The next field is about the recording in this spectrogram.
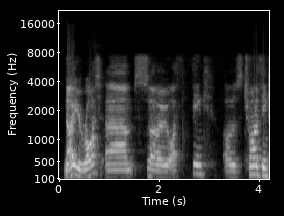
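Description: A man with an Australian accent speaks at a fairly slow pace, with ordinary pitch variation. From Melbourne, Australia. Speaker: pipe maker. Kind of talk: casual interview chat. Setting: video or phone call, late at night.

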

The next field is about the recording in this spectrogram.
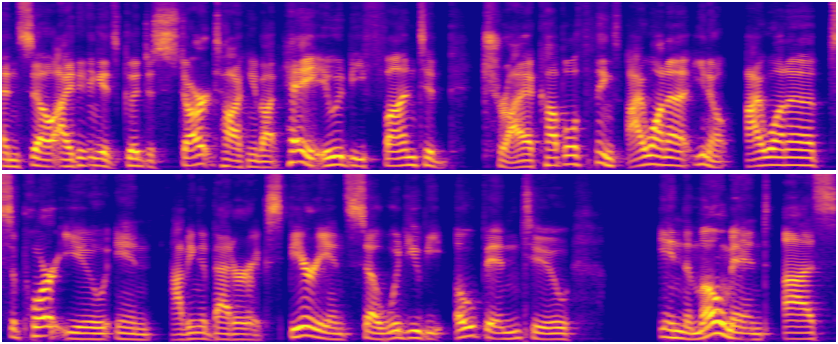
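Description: A man talks at a moderate pace and medium pitch. He has a plain, everyday voice, and the background is quiet. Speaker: business partner of sex therapist. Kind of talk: casual chat.

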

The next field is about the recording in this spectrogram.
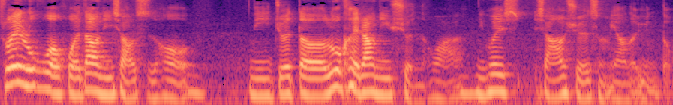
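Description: A woman speaks at a moderate pace with a fairly low pitch, vocal fry and lively intonation. Her loudness swings widely, and the room echo is audible. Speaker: podcast co-host. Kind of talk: casual chat. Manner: slightly slurred.

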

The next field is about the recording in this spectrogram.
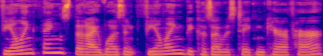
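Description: A woman talks with a New York accent at a medium pitch. The recording is very clean, with a silent background. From New York suburbs. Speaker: parent caregiver and patient advocate. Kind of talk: casual interview.

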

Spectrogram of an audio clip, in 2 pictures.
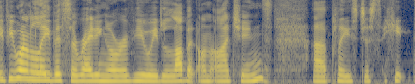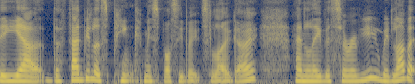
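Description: A very fast pace with ordinary pitch variation. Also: woman, medium pitch for a woman, quiet background. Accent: Australian. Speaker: performing arts school principal and podcast host. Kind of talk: casual chat.

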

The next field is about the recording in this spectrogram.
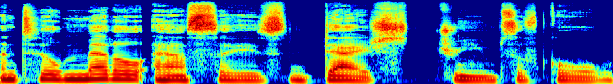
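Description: Recorded dry and close with no echo and a silent background, a woman with a very deep, low pitch speaks at a fairly slow pace in a dark, mellow tone with ordinary pitch variation. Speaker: essay author narrating her own essay. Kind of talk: audiobook-style narrated essay reading. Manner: measured, reflective, literary narration.

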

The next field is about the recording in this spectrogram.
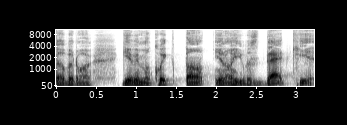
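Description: The recording is very clean, with a silent background. A man with an American accent talks in an ordinary speaking voice at a medium pitch, with fairly even intonation. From Cleveland, Ohio. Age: 60s. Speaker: exonerated former death row prisoner. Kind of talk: personal testimony.

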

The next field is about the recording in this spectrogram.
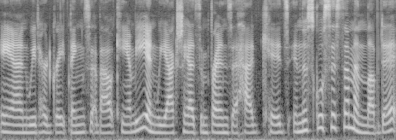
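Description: In a very clean recording with a silent background, a woman with an American accent talks at a moderate pace and fairly low pitch in an ordinary speaking voice with ordinary pitch variation. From Oregon, McMinnville. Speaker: mortgage broker and community organizer. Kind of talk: casual interview chat.

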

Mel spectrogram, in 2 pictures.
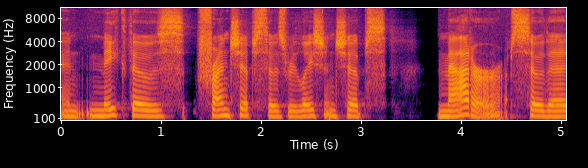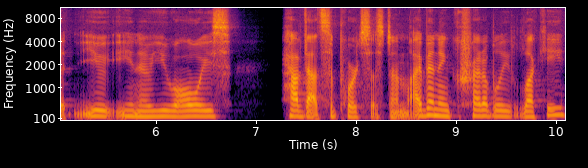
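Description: A woman with an American accent speaks fairly slowly in a fairly low, dark, mellow voice, with ordinary pitch variation and very even loudness, in a dry, close sound with no echo. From California, San Francisco Bay Area. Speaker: oncologist and cancer researcher. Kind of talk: interview.

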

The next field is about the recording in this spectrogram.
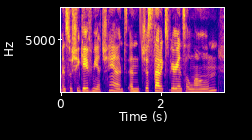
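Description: A normal speaking voice with an American accent moves at a moderate pace on a very clean recording with a silent background. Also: woman. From Massachusetts. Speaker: professional dancer and choreographer. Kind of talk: interview.

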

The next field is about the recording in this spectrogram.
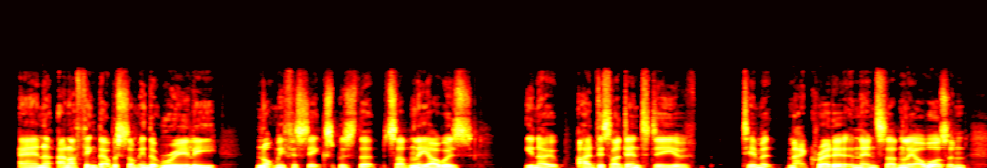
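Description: Against a quiet background, a man talks at a fairly quick pace with a slight Australian accent. His intonation is fairly even, and the sound is dry and close with no echo. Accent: English with slight Australian twang. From Essex, England. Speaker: patient finance business owner. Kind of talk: interview. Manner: halting with many fillers.

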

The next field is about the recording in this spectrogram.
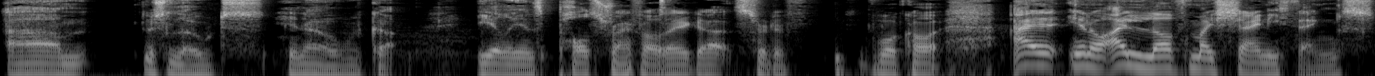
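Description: On a very clean recording with a silent background, a man with a Northern Irish accent speaks at a moderate pace and medium pitch, with lively intonation. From Northern Ireland. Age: 40s. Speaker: podcast host. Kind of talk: casual chat. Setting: home studio.

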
